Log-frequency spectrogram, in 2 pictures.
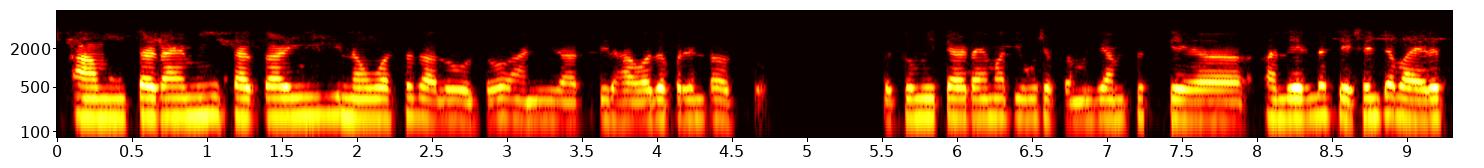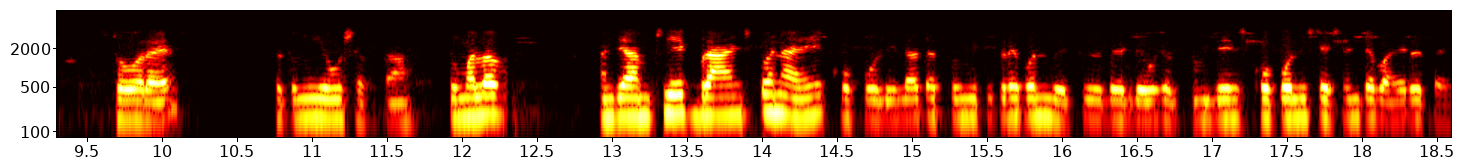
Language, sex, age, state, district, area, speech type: Marathi, male, 18-30, Maharashtra, Ratnagiri, urban, conversation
